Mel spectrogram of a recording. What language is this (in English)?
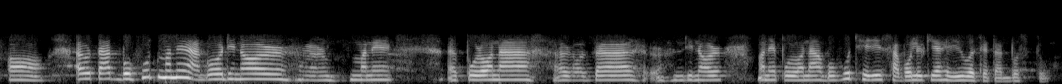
Assamese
